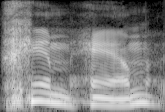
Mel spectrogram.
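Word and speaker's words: Chimham: These are odd names. Kimhham is how you'd pronounce it.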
